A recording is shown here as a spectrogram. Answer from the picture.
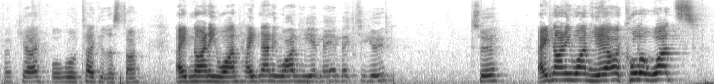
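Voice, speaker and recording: This man talks at a fairly quick pace with a high pitch and fairly even intonation. He leaves long, frequent pauses. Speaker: auctioneer. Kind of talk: live property auction call.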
